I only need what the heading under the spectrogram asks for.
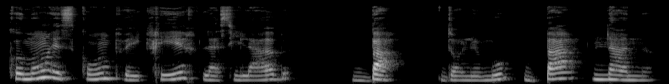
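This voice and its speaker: A woman teaching young children a remote phonics lesson, sounding out each syllable slowly and carefully. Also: on the high side, darkish tone.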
